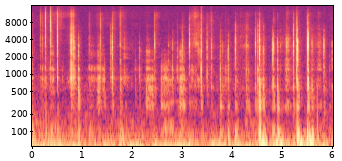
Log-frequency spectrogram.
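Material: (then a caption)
Plastic. Long nails tap and scratch the top of the cranium of a hollow plastic anatomical skull model resting on a towel. The result is a quick, irregular run of dry, clicky taps mixed with bright, crinkly scratching, each sound dying away almost instantly over a soft low rumble.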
